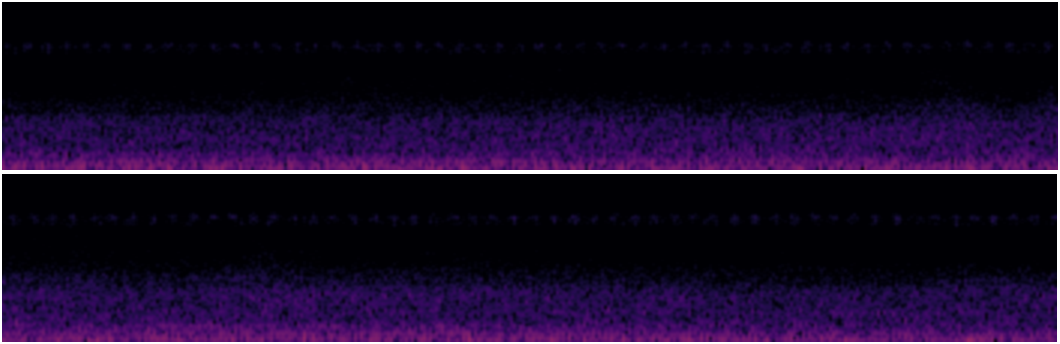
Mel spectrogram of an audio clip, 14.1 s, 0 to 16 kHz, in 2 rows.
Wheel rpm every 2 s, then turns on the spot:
0, 0, 0, 0, 0, 0, 0.
none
